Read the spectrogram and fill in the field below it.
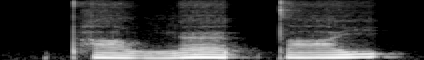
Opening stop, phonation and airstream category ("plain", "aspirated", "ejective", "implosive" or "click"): aspirated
